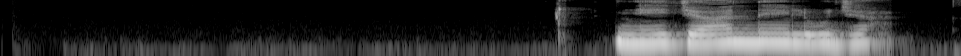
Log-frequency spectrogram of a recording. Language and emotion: Russian, neutral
